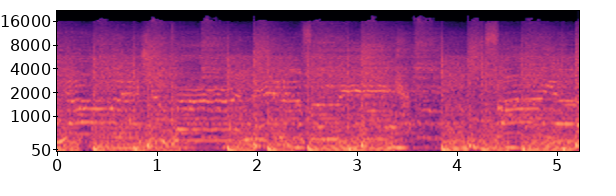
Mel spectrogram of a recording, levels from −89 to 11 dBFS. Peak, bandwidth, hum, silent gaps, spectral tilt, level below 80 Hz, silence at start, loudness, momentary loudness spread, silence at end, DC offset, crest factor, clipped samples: 0 dBFS; 18 kHz; none; none; -4 dB/octave; -18 dBFS; 0 s; -12 LUFS; 3 LU; 0 s; under 0.1%; 12 dB; under 0.1%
